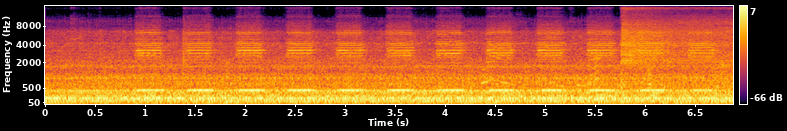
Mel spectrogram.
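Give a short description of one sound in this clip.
A city bus door warning chime beeps.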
